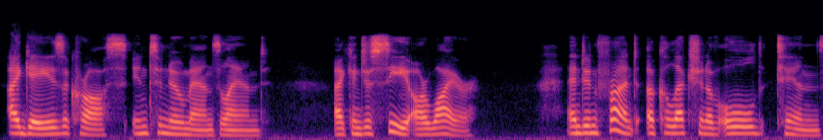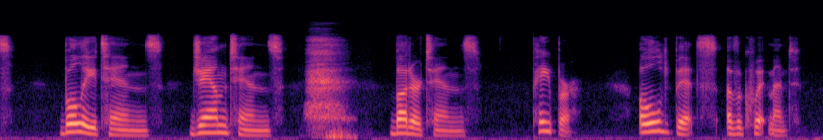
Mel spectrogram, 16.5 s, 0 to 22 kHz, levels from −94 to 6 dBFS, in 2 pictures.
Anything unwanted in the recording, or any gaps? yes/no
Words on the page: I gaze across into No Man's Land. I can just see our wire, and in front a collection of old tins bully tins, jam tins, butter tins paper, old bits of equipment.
yes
